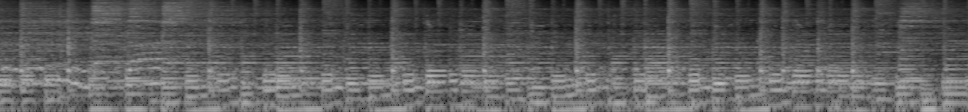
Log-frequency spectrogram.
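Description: A live band playing: an electric bass line sits strong in the low end, over drums, percussion, guitar and keyboards.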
